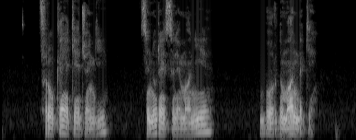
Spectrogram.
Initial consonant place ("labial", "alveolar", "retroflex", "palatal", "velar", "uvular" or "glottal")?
labial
